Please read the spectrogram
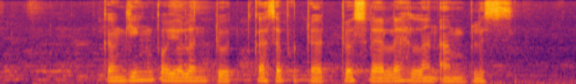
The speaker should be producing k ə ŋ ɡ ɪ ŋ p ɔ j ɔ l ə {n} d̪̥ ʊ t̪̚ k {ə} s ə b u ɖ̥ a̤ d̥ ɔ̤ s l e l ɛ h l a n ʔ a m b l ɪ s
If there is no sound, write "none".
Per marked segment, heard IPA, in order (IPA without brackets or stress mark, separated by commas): n, a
